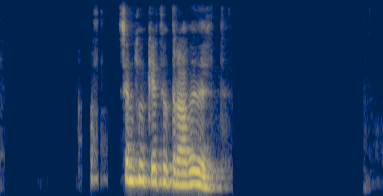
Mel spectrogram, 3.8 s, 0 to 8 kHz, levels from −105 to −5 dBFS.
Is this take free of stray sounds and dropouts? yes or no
yes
